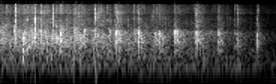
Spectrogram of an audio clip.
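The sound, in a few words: audience applause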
